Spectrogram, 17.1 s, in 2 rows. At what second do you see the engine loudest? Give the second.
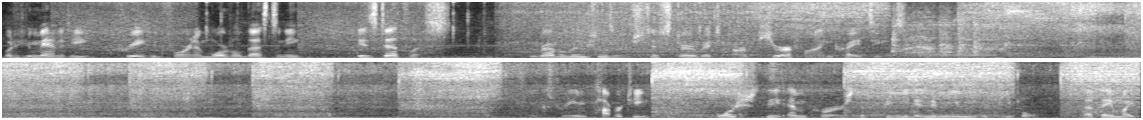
9 s.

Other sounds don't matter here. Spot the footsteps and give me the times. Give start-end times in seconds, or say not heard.
not heard.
